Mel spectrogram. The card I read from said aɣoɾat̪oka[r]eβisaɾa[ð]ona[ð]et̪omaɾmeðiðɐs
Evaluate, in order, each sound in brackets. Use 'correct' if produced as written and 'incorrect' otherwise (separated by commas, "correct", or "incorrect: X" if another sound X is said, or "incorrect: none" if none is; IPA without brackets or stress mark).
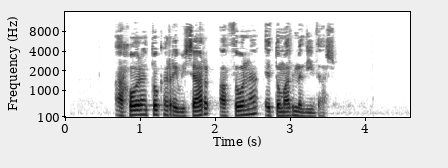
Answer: correct, incorrect: θ, incorrect: none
